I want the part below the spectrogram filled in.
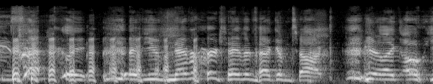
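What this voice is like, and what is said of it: Usual voice. Nothing is said of it.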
